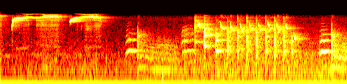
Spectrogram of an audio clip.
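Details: Caged pet common starling indoors: two high, thin squealing whistles, then short lower chirps and a fast clicking rattle, ending with another chirp.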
